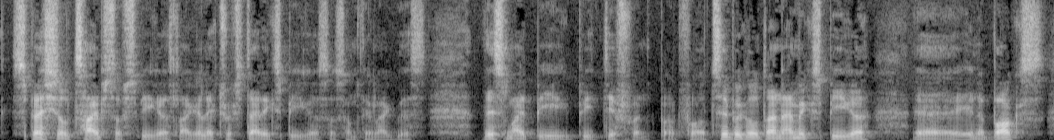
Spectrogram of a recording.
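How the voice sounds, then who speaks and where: A man with a low, mellow voice that is husky at the edges. He explains technical material off the cuff as an expert, measured and matter-of-fact, pausing to find his words. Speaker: loudspeaker company expert.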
